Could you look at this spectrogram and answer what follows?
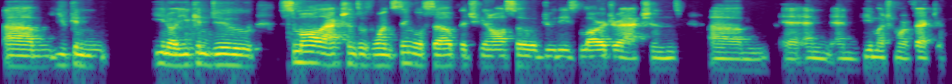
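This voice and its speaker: A man's voice: lowish voice, flat delivery, normal speed, a little mellow. An American man hosting a group conference call, explaining things informally and step by step in a conversational way. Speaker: host of a community organizing conference call. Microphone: conference call audio. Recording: dull, lo-fi conference call audio.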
